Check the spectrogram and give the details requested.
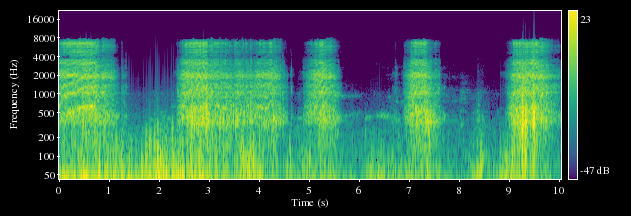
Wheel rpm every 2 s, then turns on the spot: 40, 60, 30, 20, 30.
none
